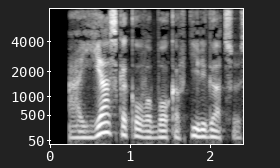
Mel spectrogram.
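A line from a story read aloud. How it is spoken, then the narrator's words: Plain. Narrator (Russian): спросил я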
